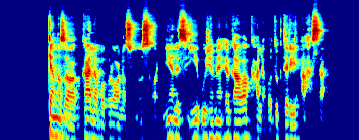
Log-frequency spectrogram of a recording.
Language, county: Lithuanian, Vilnius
